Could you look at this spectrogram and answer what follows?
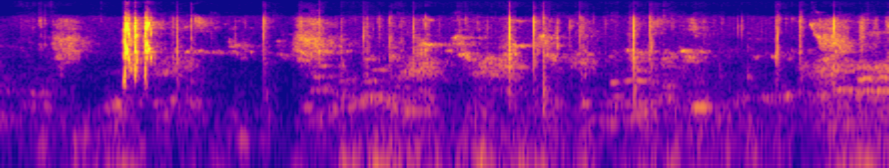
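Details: Sparrows chirp while eating food in a morning scene, short bright chirps scattered irregularly with one louder burst near the start, over faint rustling and low background rumble.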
